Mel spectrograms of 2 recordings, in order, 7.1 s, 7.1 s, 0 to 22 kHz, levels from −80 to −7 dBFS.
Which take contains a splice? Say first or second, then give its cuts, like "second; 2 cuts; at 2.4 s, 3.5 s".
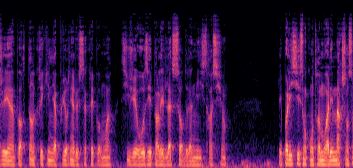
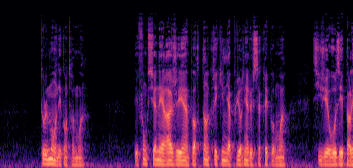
first; 1 cut; at 2.3 s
